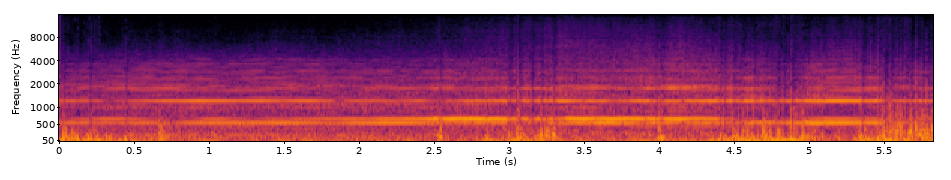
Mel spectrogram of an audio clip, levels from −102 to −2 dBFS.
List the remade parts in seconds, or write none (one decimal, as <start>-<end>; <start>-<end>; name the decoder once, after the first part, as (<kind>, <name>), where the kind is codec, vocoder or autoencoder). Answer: 2.5-5.1 (vocoder, BigVGAN v2)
